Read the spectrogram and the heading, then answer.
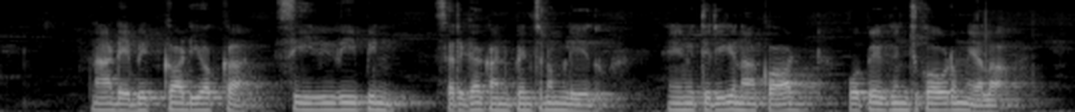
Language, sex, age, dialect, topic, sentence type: Telugu, male, 18-24, Utterandhra, banking, question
